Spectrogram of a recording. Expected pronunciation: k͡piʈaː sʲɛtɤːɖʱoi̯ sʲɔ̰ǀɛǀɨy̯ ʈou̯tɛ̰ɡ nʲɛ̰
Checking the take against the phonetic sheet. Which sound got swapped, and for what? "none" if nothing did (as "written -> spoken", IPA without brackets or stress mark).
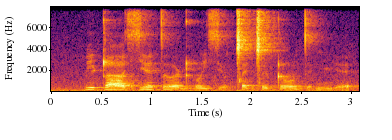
none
